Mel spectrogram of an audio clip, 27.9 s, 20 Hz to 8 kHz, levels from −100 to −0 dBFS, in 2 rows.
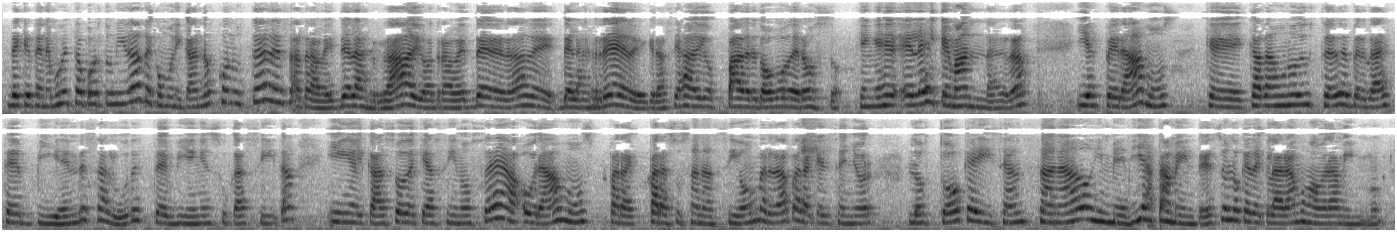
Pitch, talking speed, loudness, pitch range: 235 Hz, 180 wpm, -19 LUFS, 205-265 Hz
